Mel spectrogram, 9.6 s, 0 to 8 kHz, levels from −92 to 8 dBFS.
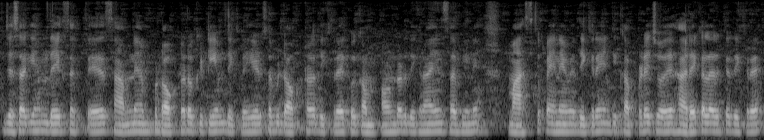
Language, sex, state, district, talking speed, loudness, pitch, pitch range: Hindi, male, Uttar Pradesh, Ghazipur, 270 wpm, -29 LUFS, 125 Hz, 120-125 Hz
